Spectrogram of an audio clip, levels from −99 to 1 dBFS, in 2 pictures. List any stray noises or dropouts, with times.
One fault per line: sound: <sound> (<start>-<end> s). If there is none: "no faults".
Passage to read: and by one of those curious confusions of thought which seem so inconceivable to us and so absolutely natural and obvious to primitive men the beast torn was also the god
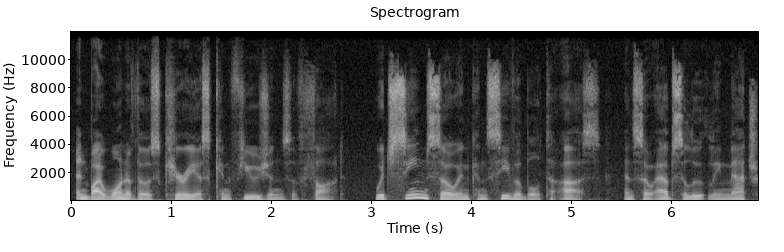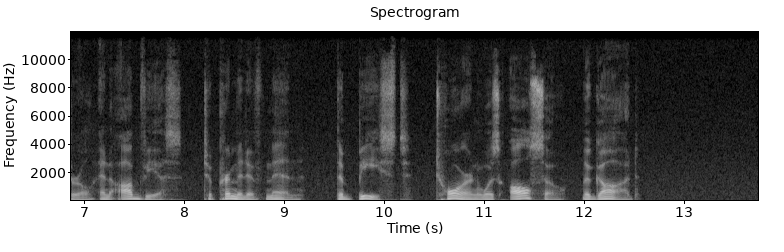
no faults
